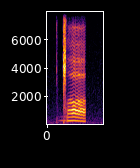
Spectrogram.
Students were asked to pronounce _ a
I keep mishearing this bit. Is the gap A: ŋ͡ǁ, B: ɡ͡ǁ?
B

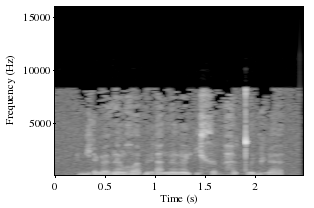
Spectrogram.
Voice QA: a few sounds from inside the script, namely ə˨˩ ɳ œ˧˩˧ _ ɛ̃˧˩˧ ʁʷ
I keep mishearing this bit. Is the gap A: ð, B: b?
A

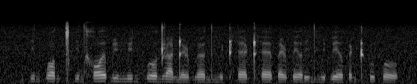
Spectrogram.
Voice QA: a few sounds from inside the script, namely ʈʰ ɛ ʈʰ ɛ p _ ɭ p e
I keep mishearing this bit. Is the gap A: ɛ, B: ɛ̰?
A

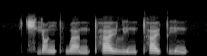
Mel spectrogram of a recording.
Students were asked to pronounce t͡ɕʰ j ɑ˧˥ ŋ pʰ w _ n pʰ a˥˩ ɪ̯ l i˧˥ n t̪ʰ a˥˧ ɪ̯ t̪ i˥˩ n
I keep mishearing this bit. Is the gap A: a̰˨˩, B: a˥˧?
A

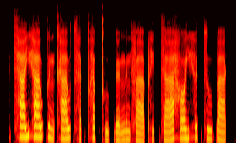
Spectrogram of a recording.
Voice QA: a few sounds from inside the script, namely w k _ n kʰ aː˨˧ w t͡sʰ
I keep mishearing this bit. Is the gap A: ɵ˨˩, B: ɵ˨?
A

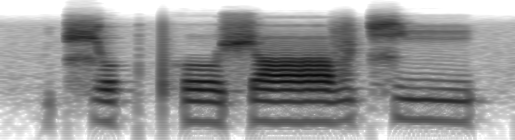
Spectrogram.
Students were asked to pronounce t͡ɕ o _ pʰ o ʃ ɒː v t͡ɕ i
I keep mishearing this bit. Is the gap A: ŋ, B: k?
B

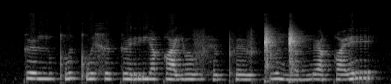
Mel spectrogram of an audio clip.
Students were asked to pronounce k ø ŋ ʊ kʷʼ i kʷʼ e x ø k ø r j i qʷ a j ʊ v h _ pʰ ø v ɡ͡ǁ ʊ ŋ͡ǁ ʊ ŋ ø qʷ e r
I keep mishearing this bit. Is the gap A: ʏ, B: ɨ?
A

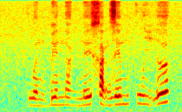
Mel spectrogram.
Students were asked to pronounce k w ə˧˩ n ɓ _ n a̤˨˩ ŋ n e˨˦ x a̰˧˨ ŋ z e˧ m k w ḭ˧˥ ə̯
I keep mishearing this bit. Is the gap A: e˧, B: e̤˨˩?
A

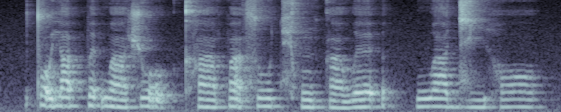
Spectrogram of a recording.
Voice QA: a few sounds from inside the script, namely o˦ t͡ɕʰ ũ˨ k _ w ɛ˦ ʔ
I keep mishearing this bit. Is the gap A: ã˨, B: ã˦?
A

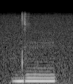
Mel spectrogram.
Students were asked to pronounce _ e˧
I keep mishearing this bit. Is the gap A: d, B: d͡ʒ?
A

